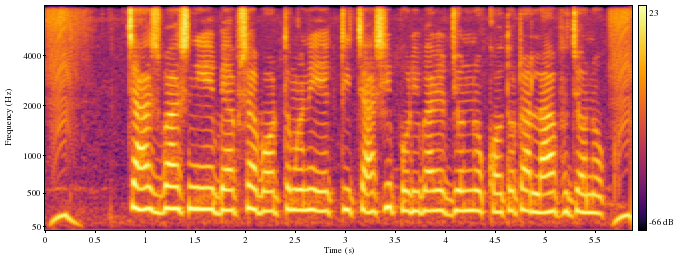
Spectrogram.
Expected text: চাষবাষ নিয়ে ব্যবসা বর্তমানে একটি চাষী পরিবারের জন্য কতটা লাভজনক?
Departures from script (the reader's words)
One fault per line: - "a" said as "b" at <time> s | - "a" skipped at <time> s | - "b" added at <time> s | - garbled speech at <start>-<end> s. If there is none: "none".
none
